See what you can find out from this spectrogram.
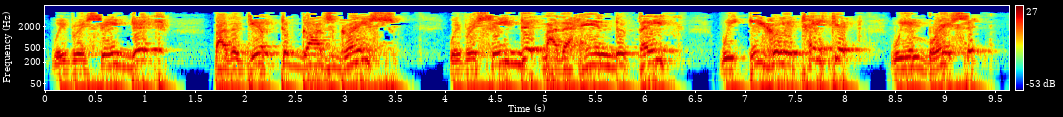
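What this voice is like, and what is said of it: Southern American accent. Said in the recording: “Just in case you can't tell it by my accent ... I'm not only an American, I am a Southern American.”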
